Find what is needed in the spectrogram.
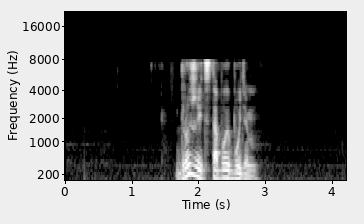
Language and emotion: Russian, positive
